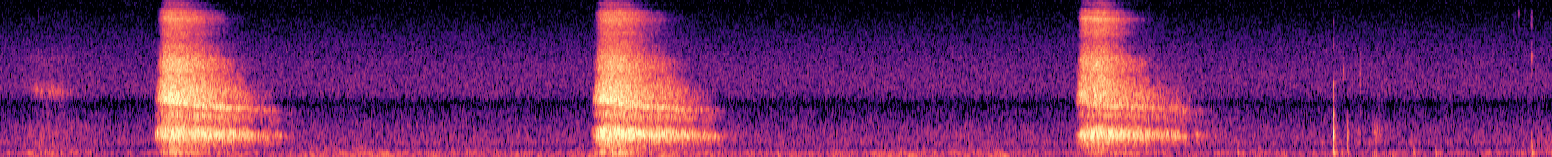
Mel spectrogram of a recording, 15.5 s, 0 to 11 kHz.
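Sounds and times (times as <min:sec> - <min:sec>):
slow exhale through softly pursed lips during a relaxation meditation: 0:01.6 - 0:03.0, 0:06.0 - 0:07.3, 0:10.8 - 0:12.2.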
